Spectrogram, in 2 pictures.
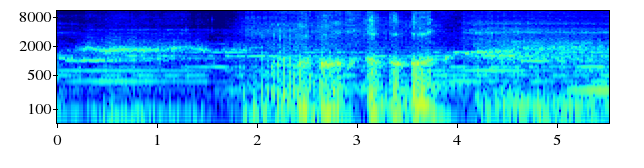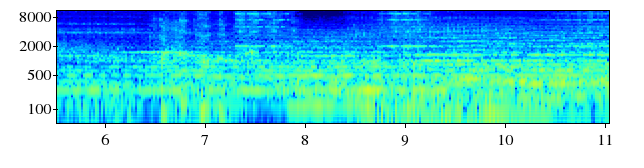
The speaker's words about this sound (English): The little turquoise alarm clock goes off, as it does every morning of his get out of bed, good, better, best, never let it rest life.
